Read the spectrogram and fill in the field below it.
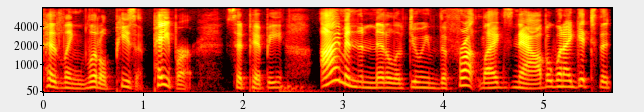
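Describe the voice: Read aloud plainly, the voice shows ordinary pitch variation.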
